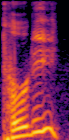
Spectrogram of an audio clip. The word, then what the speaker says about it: Purdy: Like Brock Purdy is actually one of the most playable, fun names for an athlete. Like, think of all the Purdy puns. How about the fact that it rhymes with 30 and they score it every time?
